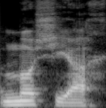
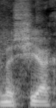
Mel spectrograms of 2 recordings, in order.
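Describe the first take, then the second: First: The first vowel is an O sound. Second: The first vowel is an A sound. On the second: This is the usual form.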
